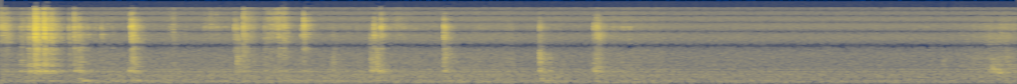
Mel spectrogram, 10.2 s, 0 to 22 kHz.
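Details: Eagle Grand Duchess ceiling fan (Eagle Fan Corp 2811), new in box, with blades fully extended: irregular light ticking about twice a second that comes from the motor, not the blades; a loose bearing was found, cause unconfirmed.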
